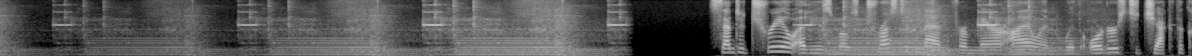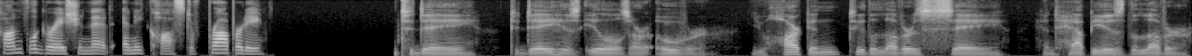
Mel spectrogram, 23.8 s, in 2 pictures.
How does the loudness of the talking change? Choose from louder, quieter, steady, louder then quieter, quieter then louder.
steady.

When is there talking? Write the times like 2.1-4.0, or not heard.
7.1-14.7, 15.8-23.7.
